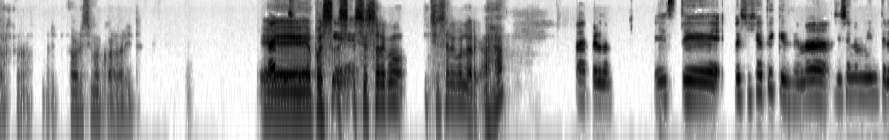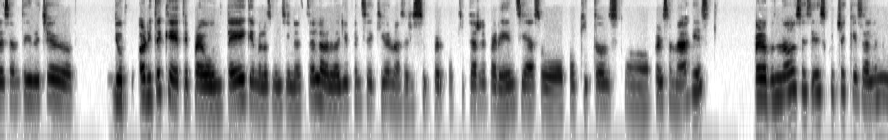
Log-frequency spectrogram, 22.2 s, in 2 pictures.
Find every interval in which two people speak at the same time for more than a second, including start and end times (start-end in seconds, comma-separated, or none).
3.3-4.6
